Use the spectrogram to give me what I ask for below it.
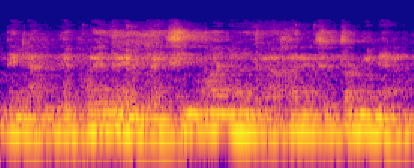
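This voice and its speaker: A man at medium pitch talks at a very fast pace. Room echo is audible, along with noticeable background noise. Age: 60s. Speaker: conference speaker, retired mining executive and professor. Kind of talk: keynote lecture. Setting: conference hall with audience. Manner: halting, many fillers.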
